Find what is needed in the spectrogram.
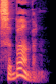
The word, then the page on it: suburban: British English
